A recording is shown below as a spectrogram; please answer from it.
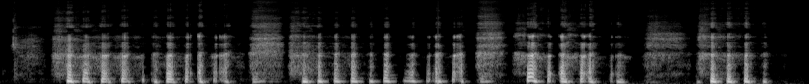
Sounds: Laughter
